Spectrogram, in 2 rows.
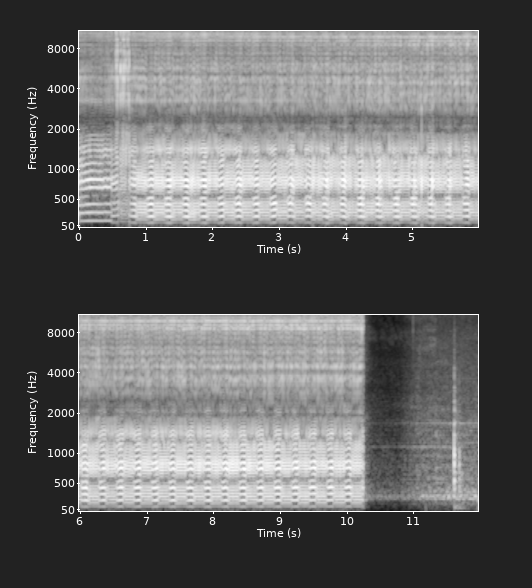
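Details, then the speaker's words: YesWelder YWM211 double pulse MIG on aluminum with spool gun: steady crackling buzz pulsing about four beats a second, then the arc stops; bead not hot enough, max current to be raised. "the pulsing now that one looked like it wasn't actually hot enough so I'm going to increase the uh the max current"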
